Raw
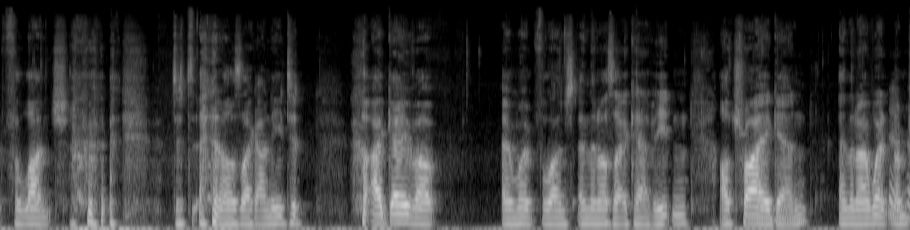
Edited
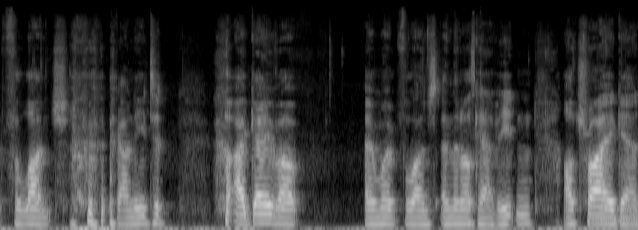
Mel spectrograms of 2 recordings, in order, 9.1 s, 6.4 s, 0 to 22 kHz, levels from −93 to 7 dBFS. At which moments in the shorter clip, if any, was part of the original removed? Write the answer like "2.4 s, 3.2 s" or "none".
1.2 s, 4.7 s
